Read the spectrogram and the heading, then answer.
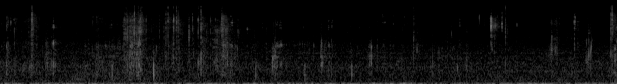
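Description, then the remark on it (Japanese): Steady chewing and biting of bread, with soft crunchy bites and moist mouth sounds repeating irregularly for several seconds, no talking. “このパン飽きるわ同じものばっかりだからあと話すのに夢中で全然食べてなかった”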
